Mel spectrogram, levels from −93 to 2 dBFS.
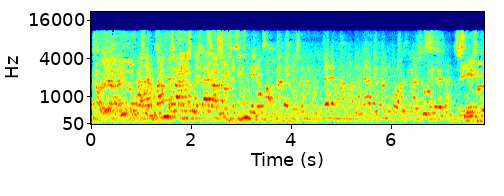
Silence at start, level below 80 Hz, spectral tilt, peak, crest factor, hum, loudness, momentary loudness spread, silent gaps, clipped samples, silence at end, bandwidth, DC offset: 0.05 s; -50 dBFS; -3 dB/octave; 0 dBFS; 14 dB; none; -13 LUFS; 11 LU; none; under 0.1%; 0 s; 11.5 kHz; under 0.1%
